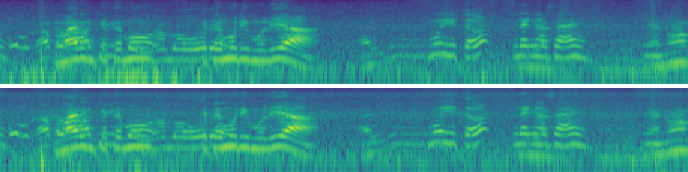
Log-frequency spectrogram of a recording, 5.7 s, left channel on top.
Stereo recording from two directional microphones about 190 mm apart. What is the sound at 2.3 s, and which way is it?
Speech, 10° left (ahead or behind).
